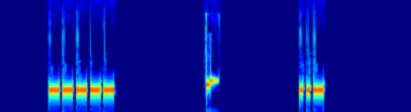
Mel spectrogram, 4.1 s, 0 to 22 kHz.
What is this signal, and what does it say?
Morse code, heard as a keyed tone, about 35 wpm, 700 Hz. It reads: 0 U
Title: Single Letter-Number Alt 35wpm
